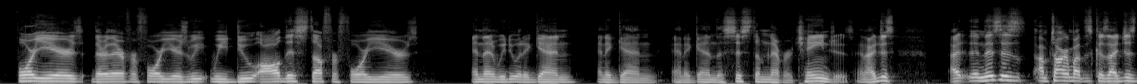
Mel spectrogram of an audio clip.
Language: English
